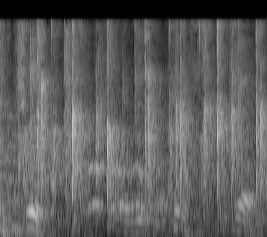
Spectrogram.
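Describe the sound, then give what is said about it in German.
An audience applauds with steady, dense clapping that keeps going for a few seconds, while indistinct voices murmur underneath. “Ich gehe mal davon aus, dass wir gleich den Beifall hören, der das bestätigt, dass wir uns alle freuen, dass ihr noch lange zusammen bleibt, nachdem ihr euch gefunden habt.”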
